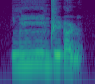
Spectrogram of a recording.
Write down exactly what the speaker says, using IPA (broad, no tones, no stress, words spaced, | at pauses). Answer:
lĩːdi ɽʌɳ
